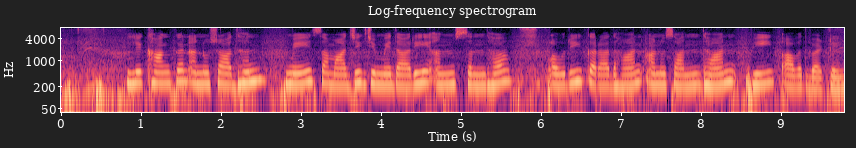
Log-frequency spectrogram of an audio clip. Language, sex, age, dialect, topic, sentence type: Bhojpuri, female, 18-24, Northern, banking, statement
